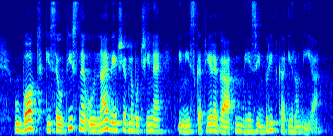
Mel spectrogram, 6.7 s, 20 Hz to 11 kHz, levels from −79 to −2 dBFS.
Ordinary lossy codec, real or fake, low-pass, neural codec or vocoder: none; fake; none; vocoder, 22.05 kHz, 80 mel bands, Vocos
